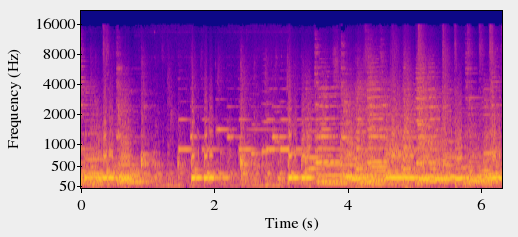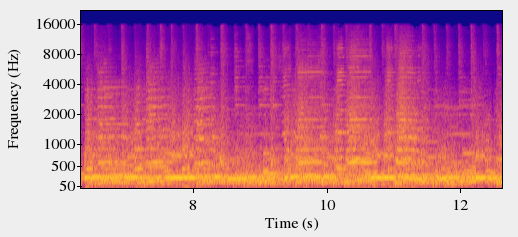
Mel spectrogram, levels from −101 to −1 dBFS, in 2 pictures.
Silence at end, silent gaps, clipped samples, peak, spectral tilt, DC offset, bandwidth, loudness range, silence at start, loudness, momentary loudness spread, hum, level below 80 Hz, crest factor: 0 s; none; under 0.1%; -10 dBFS; -7 dB/octave; under 0.1%; 15 kHz; 3 LU; 0 s; -18 LUFS; 9 LU; none; -42 dBFS; 6 dB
